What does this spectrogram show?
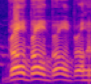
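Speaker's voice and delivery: loud, high repeated "bro"; yelling as the ball rolls round the rim; excited shouting. Real, not acted. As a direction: call it out in hype. Reacting to ball rolling rim.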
